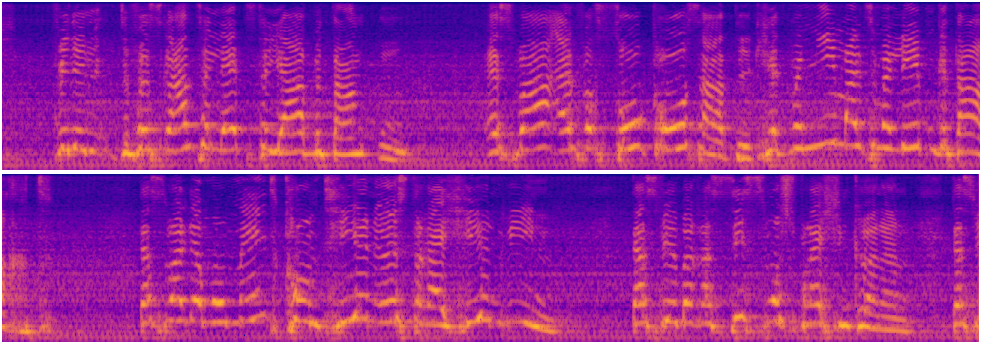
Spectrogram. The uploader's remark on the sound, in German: O-Ton] Black-Lives-Still-Matter-Demo am 5. Juni 2021 in Wien.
